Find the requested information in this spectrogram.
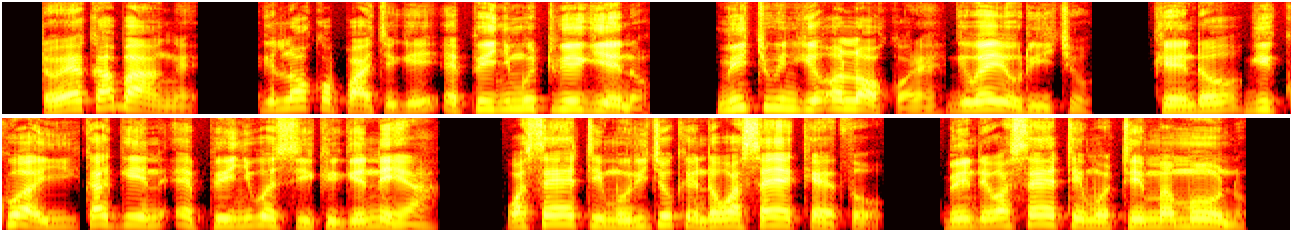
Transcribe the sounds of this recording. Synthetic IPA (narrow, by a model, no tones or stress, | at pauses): tɔɛkabaŋɛ | ɡɪlɔkɔpat͡ʃɡɪʔepɪɲmotweɡjeno̰ | mit͡ʃuɲɡɪɔlɔkɔɾɛɡɪwɛjoɾit͡ʃo̰ | kendoɡɪkwajikaɡɪnepiɲwasikiɡɪnɪja | wʔasɛɛtɪmoɾit͡ʃokendowasɛɛkɛt̪ɔ̰ | bendewasɛɛtɪmɔtɪmːamono̰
